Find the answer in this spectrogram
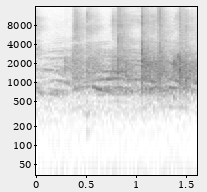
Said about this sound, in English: All right, if you're clapping right now, notice, all right? Notice if you're clapping right now.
